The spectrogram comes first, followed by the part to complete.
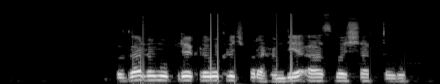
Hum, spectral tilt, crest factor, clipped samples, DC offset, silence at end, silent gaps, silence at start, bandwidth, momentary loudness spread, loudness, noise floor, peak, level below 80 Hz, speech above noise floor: none; -7.5 dB/octave; 14 dB; under 0.1%; under 0.1%; 0.35 s; none; 1.15 s; 8.8 kHz; 12 LU; -14 LUFS; -76 dBFS; 0 dBFS; -56 dBFS; 63 dB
